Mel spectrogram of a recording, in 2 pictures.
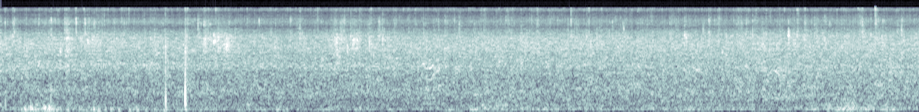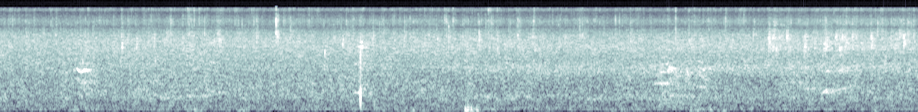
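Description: Steady rain falling on a flat concrete rooftop, an even hiss of drops on the wet surface, with a few sharp single taps of drops hitting something harder.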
